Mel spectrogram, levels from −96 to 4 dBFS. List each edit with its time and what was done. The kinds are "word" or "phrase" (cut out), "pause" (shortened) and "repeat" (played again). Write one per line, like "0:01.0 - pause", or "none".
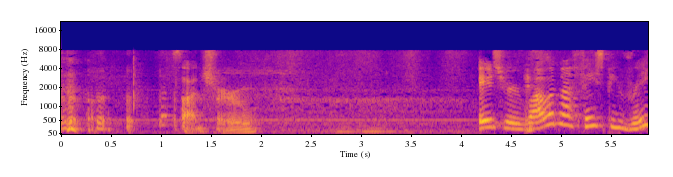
0:04.3 - phrase

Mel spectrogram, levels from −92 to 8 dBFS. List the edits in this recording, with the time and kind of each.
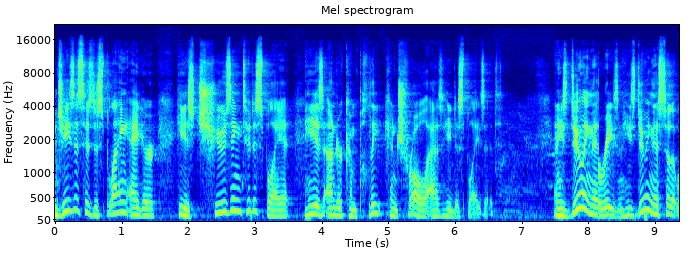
0:03.7 - word
0:08.1 - word

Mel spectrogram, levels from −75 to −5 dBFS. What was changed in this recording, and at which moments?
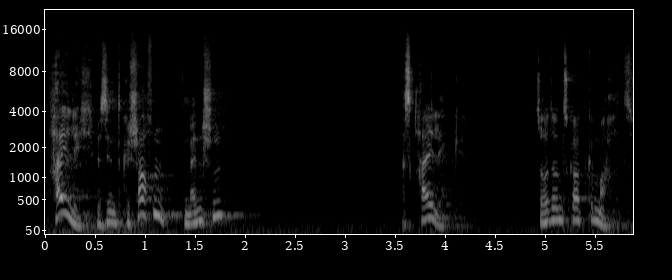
0:01.4 - word
0:03.7 - phrase

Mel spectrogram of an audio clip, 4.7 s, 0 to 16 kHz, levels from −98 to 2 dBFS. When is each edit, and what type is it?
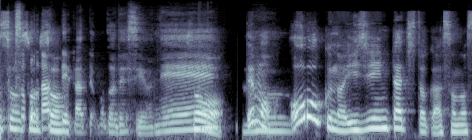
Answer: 0:02.4 - pause

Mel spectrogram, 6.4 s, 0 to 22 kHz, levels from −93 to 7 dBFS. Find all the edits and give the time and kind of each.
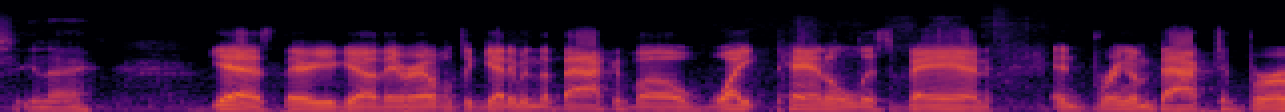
none

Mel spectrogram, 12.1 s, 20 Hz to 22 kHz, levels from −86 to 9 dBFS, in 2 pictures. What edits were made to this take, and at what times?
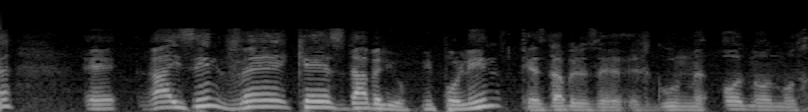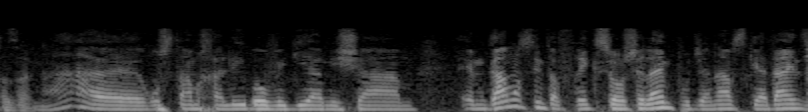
none

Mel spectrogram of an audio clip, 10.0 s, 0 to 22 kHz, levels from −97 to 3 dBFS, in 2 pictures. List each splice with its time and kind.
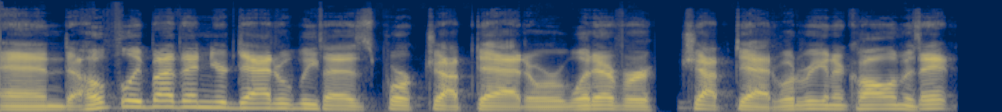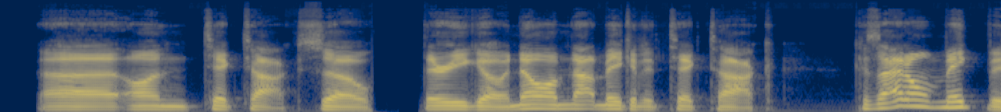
0:01.6 - word
0:03.4 - word
0:04.6 - word

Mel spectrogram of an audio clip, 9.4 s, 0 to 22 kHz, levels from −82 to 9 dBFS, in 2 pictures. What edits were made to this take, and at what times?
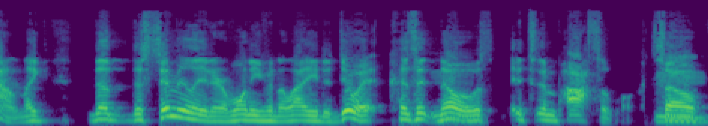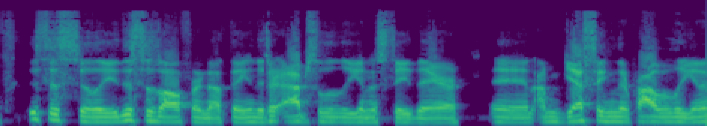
0:04.3 - pause
0:04.8 - pause
0:06.5 - word
0:07.9 - pause

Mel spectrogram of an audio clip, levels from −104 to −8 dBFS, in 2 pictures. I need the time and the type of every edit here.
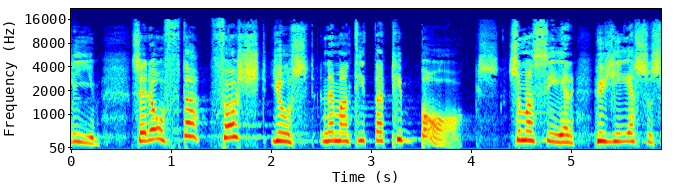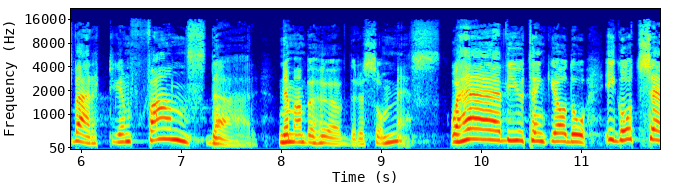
0:04.3 - pause
0:09.7 - pause

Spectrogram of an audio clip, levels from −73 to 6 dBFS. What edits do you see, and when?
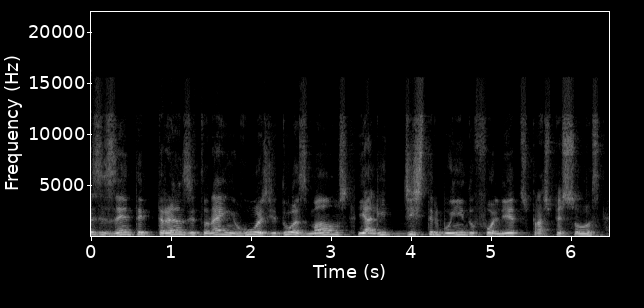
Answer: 0:03.3 - pause

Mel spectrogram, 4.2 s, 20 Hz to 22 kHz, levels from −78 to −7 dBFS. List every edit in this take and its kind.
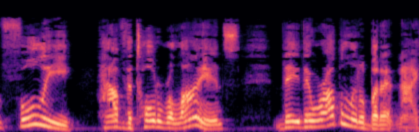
none

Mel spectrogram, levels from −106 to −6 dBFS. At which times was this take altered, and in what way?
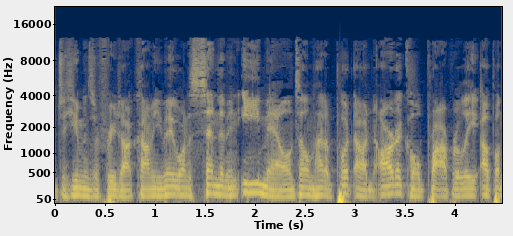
none

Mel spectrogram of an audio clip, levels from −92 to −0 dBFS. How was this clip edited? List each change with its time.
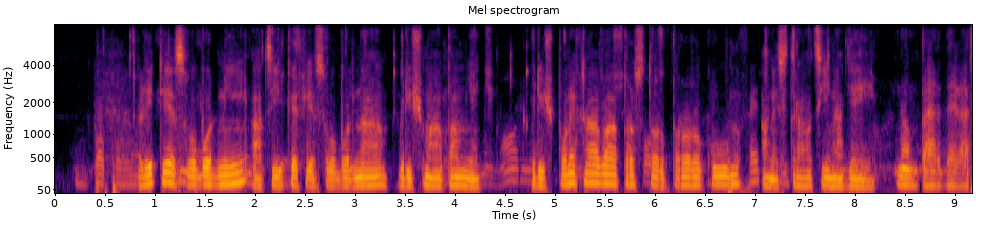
0:03.4 - pause

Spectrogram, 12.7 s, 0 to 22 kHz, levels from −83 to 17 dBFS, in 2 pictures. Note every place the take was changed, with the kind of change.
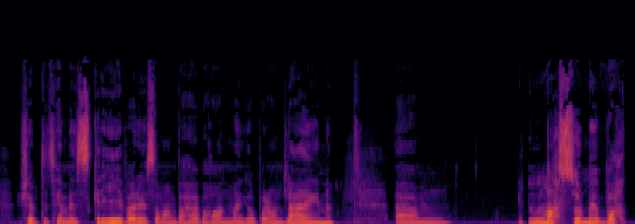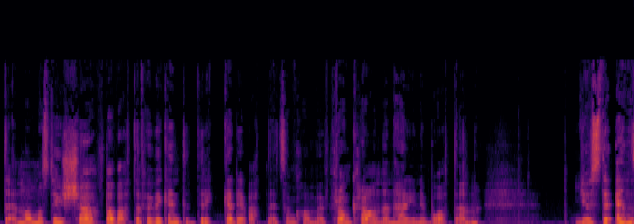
0:07.8 - word
0:09.6 - word

